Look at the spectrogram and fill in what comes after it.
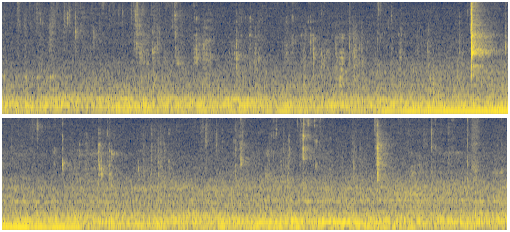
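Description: A person chewing and smacking on a soft, sauced fried chicken wing: faint wet mouth clicks, with one sharper click about halfway through. A low steady hum runs underneath.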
